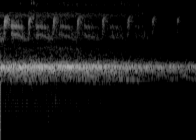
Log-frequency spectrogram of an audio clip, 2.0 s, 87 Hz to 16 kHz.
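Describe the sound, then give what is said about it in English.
Cicadas sing in chorus: a steady high insect drone with a rapid, regular pulsing buzz layered over it, fairly faint throughout with no voices. “make it about 96 decibels, which is on par with a rock concert. That's the music of a cicada symphony.”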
